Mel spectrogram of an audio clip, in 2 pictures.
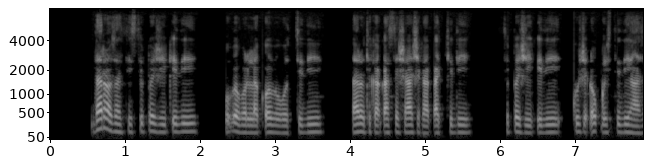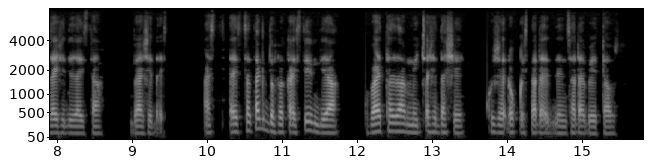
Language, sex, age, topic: Gamo, female, 25-35, government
